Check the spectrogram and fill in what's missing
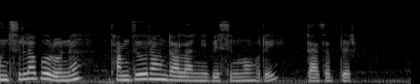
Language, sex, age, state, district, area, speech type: Bodo, female, 45-60, Assam, Kokrajhar, rural, read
